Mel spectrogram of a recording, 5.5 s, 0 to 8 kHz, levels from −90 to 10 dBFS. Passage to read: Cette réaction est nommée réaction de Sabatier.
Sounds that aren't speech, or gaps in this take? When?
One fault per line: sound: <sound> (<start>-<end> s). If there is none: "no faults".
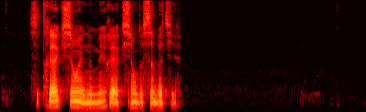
no faults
